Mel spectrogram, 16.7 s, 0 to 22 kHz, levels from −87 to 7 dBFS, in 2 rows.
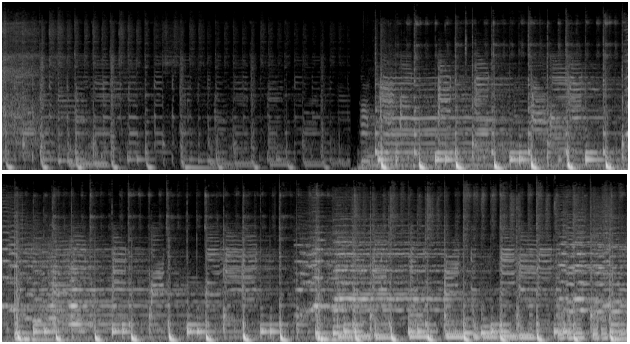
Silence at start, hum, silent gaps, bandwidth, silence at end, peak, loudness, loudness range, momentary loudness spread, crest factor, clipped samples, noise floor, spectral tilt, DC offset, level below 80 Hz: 0 s; none; none; 16 kHz; 0 s; -4 dBFS; -21 LUFS; 18 LU; 18 LU; 18 dB; under 0.1%; -47 dBFS; -7 dB/octave; under 0.1%; -26 dBFS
